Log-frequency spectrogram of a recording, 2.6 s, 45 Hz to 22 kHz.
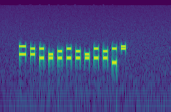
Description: Multi-frequency trunk signalling (R1, as on North American trunks), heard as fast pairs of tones, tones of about 70 ms. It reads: KP 9835853857 ST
